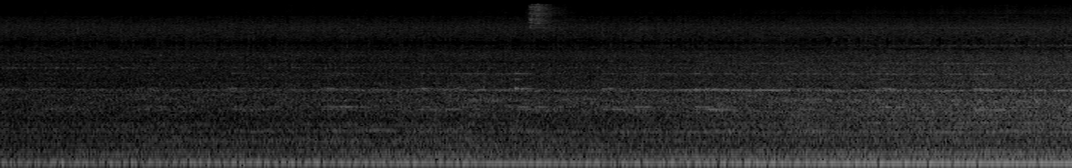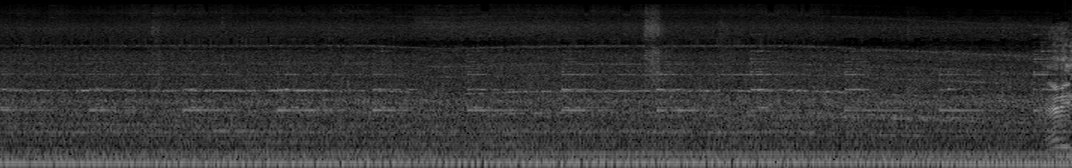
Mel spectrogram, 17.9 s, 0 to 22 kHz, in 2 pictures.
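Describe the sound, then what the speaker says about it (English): NJ Transit train 1171 from Hoboken to Suffern, led by an EMD Geep diesel, former CNJ unit 4100 with a bronze bell, approaching a station: a loud, steady diesel rumble and rolling rail noise that builds slightly, with no talking. "Approaching at 7:13 is train 1171, Hoboken to Suffern. He'll be stopping here and he's got a Jeep on the point."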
